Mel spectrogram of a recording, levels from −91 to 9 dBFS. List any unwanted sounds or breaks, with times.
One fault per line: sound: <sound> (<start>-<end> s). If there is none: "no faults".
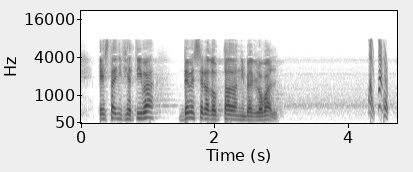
sound: chirp (4.3-4.6 s)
